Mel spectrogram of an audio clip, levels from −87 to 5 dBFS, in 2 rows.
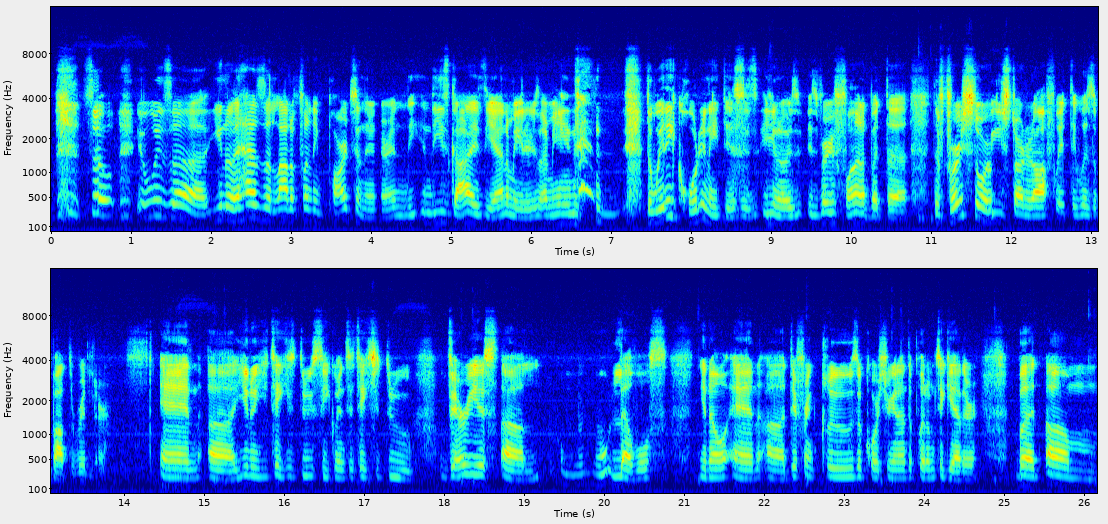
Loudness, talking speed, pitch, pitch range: -25 LUFS, 190 wpm, 120 Hz, 115-165 Hz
